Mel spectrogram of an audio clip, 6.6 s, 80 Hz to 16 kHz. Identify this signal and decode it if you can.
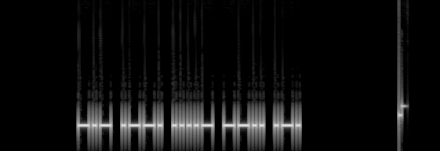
Morse code, heard as a keyed tone, about 22 wpm, 690 Hz. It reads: KP4ZR
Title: USA Call Signs - 5 Characters - 2x Character Spacing - 22wpm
